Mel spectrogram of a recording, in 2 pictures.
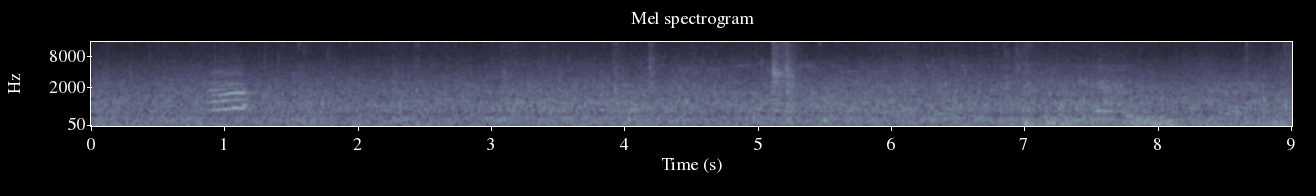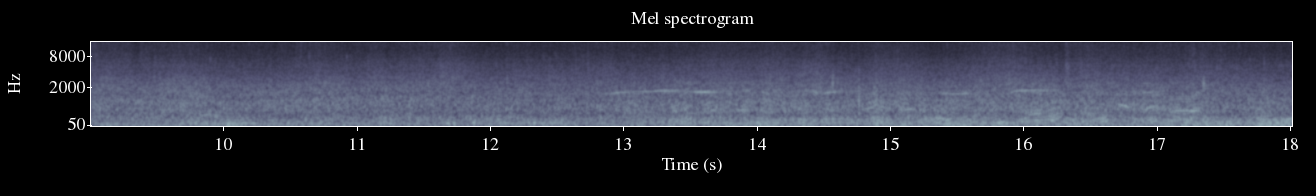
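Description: Steady rushing wash of rain and moving floodwater, an even noise that holds at one level throughout.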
